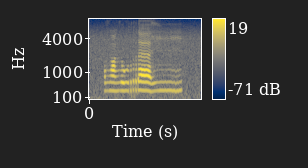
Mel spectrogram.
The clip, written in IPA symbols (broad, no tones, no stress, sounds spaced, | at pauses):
ðˤ ə̃ ð u r æ ɣ i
